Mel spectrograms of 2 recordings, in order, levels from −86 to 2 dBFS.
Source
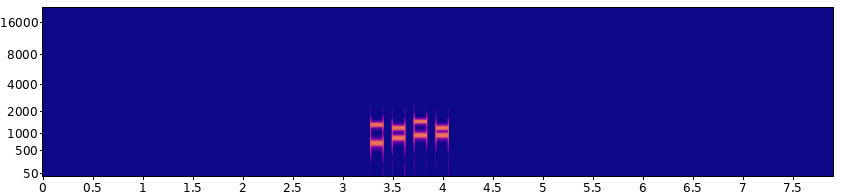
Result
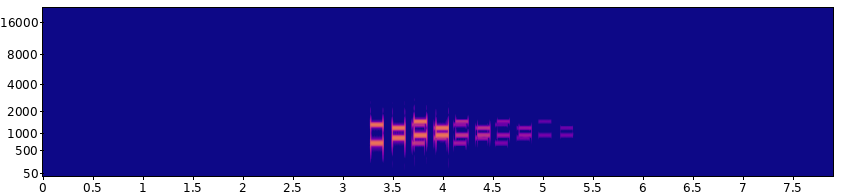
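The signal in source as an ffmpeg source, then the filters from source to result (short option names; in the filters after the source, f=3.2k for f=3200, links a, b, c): -f lavfi -i "aevalsrc='0.0398*clip(min(mod(t,0.218),0.126-mod(t,0.218))/0.002,0,1)*(eq(floor(t/0.218),0)*(sin(2*PI*697*mod(t,0.218))+sin(2*PI*1336*mod(t,0.218)))+eq(floor(t/0.218),1)*(sin(2*PI*852*mod(t,0.218))+sin(2*PI*1209*mod(t,0.218)))+eq(floor(t/0.218),2)*(sin(2*PI*941*mod(t,0.218))+sin(2*PI*1477*mod(t,0.218)))+eq(floor(t/0.218),3)*(sin(2*PI*941*mod(t,0.218))+sin(2*PI*1209*mod(t,0.218))))':d=0.872:s=44100"
-filter_complex "[0:a]highpass=f=380:p=1,asplit=2[a][b];[b]adelay=415,lowpass=f=2k:p=1,volume=-18.5dB,asplit=2[c][d];[d]adelay=415,lowpass=f=2k:p=1,volume=0.39,asplit=2[e][f];[f]adelay=415,lowpass=f=2k:p=1,volume=0.39[g];[a][c][e][g]amix=inputs=4:normalize=0"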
